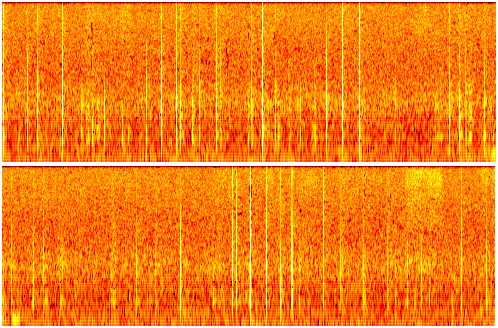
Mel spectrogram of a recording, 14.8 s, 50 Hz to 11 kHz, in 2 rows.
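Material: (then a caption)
Paper. Long pointed nails tap quickly on the glossy card cover of the solid paperback novel "The Shack," producing about 45 crisp, dry clicks in uneven bursts over a quiet background. Each tap is very short with almost no ring, centered around the midrange with faint bright tops.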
